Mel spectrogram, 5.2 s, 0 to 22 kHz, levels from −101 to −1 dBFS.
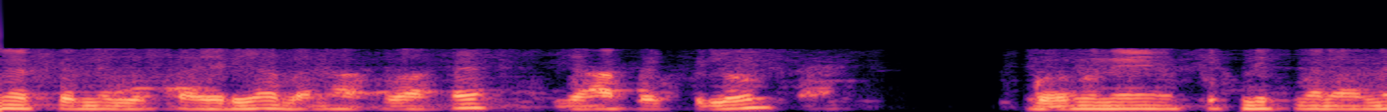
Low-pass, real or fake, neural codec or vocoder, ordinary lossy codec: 3.6 kHz; real; none; none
